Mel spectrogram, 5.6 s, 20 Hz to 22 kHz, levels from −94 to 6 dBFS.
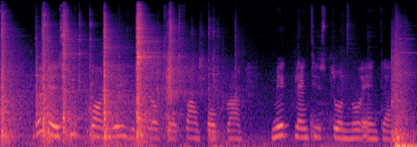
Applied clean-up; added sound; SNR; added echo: none; Slam; -3 dB; none.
